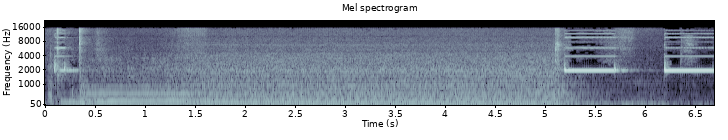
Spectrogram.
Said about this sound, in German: ich dachte jetzt eher, weil ich die Currywurst gerne hätte. Ach so, war das eine Bestellung? Ja, bitte. äh, Mache ich gleich. Äh, ich habe dir hier eine Mikrowelle, machen wir gleich.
